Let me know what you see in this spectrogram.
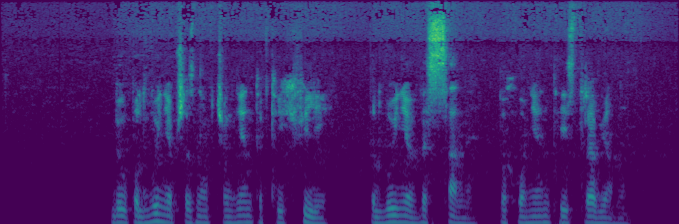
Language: Polish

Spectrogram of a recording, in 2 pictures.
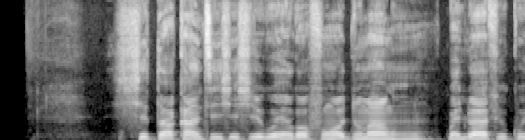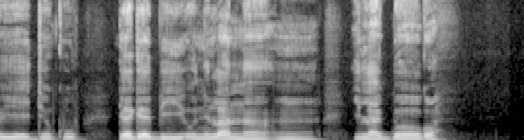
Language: Yoruba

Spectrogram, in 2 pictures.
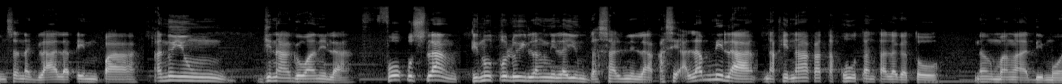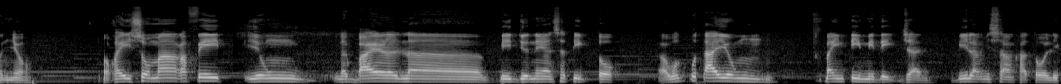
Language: Filipino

